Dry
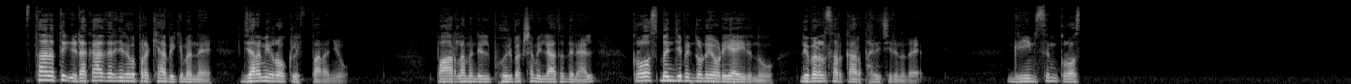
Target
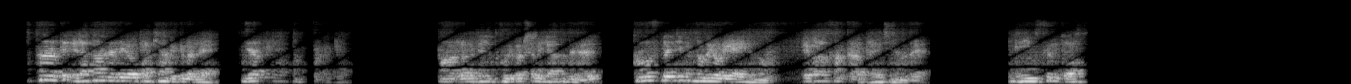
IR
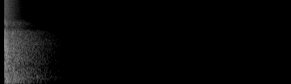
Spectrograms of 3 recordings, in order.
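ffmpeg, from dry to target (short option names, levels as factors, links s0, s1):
-filter_complex "[0:a]aeval=exprs='val(0)+0.5*0.0447*sgn(val(0))':c=same,asettb=1/sr,asplit=3[s0][s1][s2];[s0]atrim=end=7.654[s3];[s1]atrim=start=7.65:end=8.57,asetpts=PTS-STARTPTS,afade=t=in:d=0.004:c=qsin,afade=t=out:st=0.916:d=0.004:c=qsin,highpass=f=460:p=1[s4];[s2]atrim=start=8.566[s5];[s3][s4]acrossfade=d=0.004:c1=hsin:c2=qsin[s6];[s6][s5]acrossfade=d=0.004:c1=qsin:c2=hsin,alimiter=limit=0.376:level=0:latency=1:release=178,asettb=1/sr,asplit=3[s7][s8][s9];[s7]atrim=end=2.554[s10];[s8]atrim=start=2.55:end=4.41,asetpts=PTS-STARTPTS,afade=t=in:d=0.004:c=qsin,afade=t=out:st=1.856:d=0.004:c=qsin,acompressor=threshold=0.0316:ratio=10[s11];[s9]atrim=start=4.406[s12];[s10][s11]acrossfade=d=0.004:c1=hsin:c2=qsin[s13];[s13][s12]acrossfade=d=0.004:c1=qsin:c2=hsin,aeval=exprs='val(0)*gte(abs(val(0)),0.0398)':c=same[s14];[1:a]atrim=start_sample=2205,atrim=end_sample=3969[s15];[s14][s15]afir=irnorm=-1:irlink=0,aresample=16000,aresample=44100,asuperstop=centerf=810:order=20:qfactor=3.8,asplit=2[s16][s17];[s17]afreqshift=1.5[s18];[s16][s18]amix=inputs=2:normalize=1,volume=0.266"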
